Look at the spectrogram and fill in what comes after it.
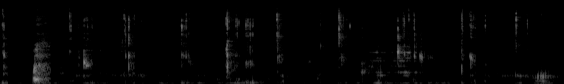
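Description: Close-up chewing of a bite of filled waffle: irregular short mouth clicks and smacks, about three a second.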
